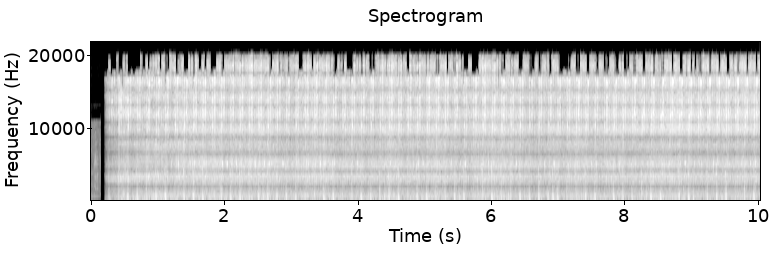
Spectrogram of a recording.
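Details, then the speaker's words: Fiat Brava 1.6 16V at idle after timing belt service: steady whir with fast, even chatter from the timing belt tensioner left out of position and too tight. "então olha eu ouvi o barulho está fazendo aí né então vou tirar esse barulho refazer a posição e do do tensor da correia do bravo beleza"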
